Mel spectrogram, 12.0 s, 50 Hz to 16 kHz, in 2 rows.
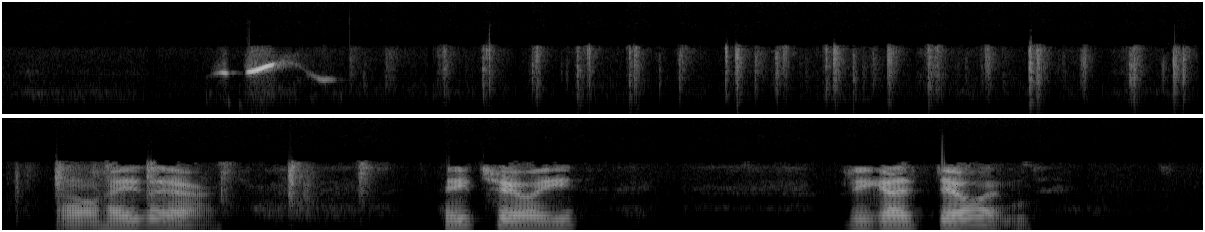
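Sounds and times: person whistling: 0:01.1 - 0:01.7.

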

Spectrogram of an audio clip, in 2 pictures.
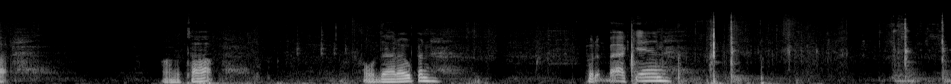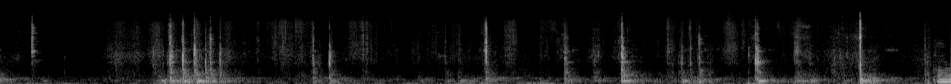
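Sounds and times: rubbing and handling noise: 0:01.7 - 0:19.0
metal clicks and clunks: 0:06.2 - 0:07.8, 0:08.8 - 0:10.3, 0:11.0 - 0:18.9.

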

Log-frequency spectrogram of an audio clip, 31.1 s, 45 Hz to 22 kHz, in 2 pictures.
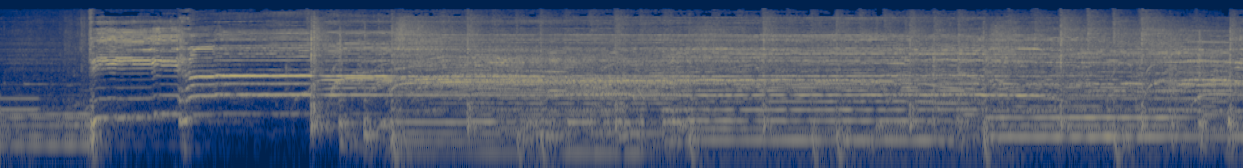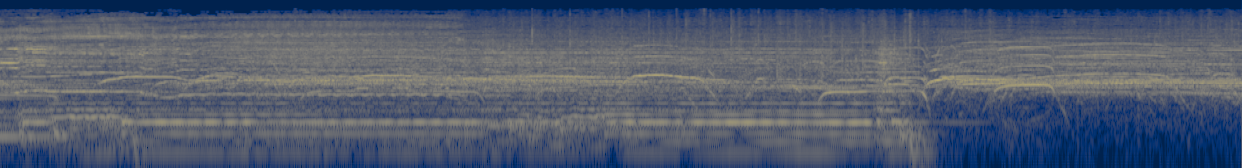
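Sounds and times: person singing: 0:01.0 - 0:26.6
live rock band playing: 0:03.5 - 0:27.2.

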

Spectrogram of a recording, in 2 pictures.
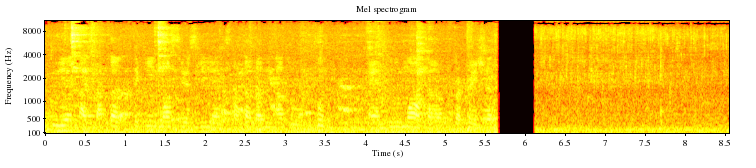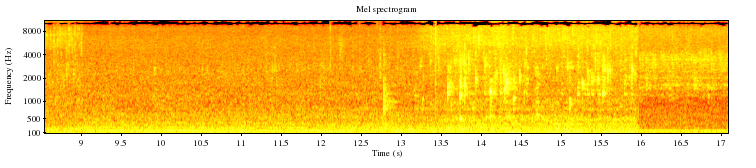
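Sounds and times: liquid bubbling and pouring: 0:06.2 - 0:09.0, 0:11.2 - 0:17.0.

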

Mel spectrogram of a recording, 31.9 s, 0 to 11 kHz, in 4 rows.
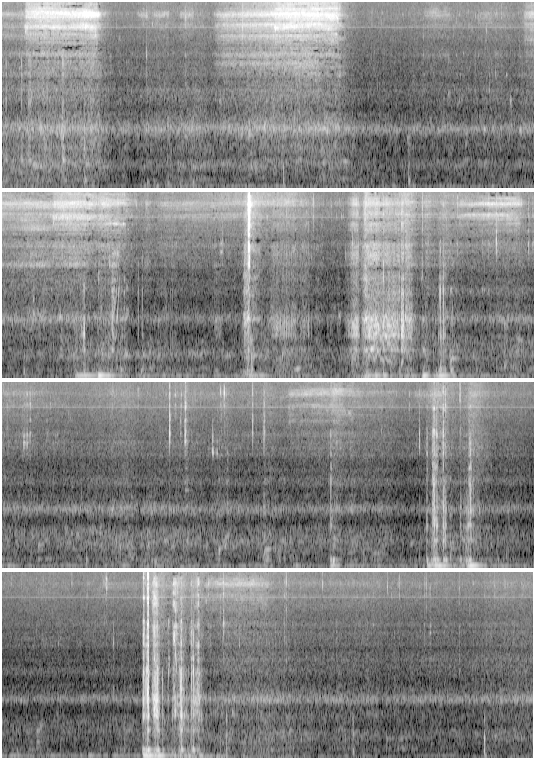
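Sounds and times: hissing regulator inhale: 0:00.2 - 0:01.6, 0:03.2 - 0:05.3, 0:07.8 - 0:09.9, 0:14.8 - 0:15.9.

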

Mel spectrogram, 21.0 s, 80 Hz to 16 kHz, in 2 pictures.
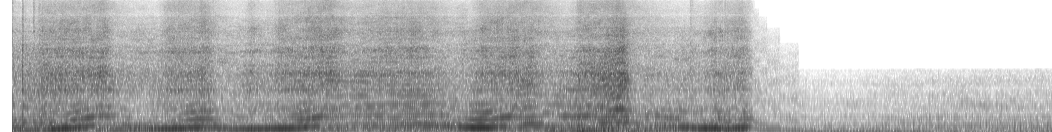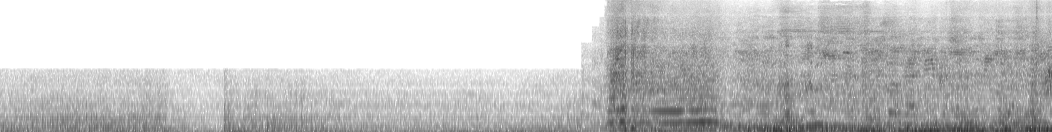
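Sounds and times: car engines revving hard: 0:00.1 - 0:08.0, 0:16.4 - 0:21.0
low engine rumble: 0:04.4 - 0:21.0.

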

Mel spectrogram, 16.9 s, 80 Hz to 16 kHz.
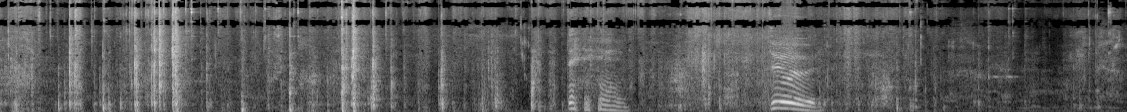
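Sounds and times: cardboard box being opened: 0:09.4 - 0:14.2.

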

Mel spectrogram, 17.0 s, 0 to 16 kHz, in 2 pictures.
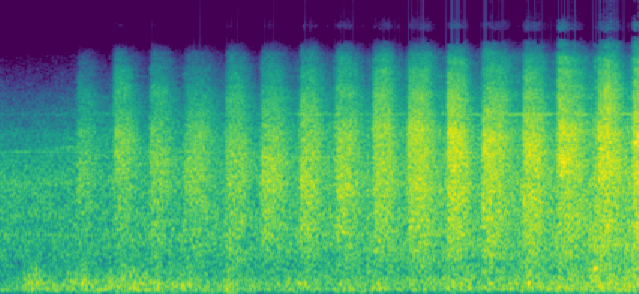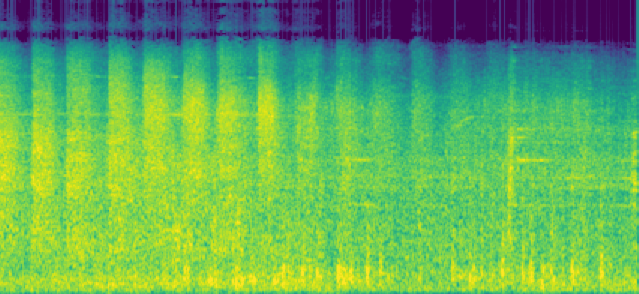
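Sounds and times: steam locomotive chuffing: 0:01.0 - 0:17.0
train wheels clattering over rail joints: 0:01.6 - 0:17.0.

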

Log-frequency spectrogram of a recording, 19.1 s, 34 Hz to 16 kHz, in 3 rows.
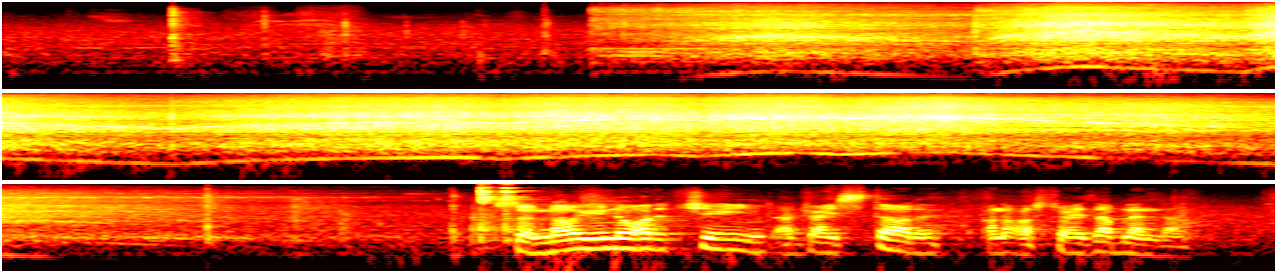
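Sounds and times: blender motor whine: 0:03.0 - 0:14.6.

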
